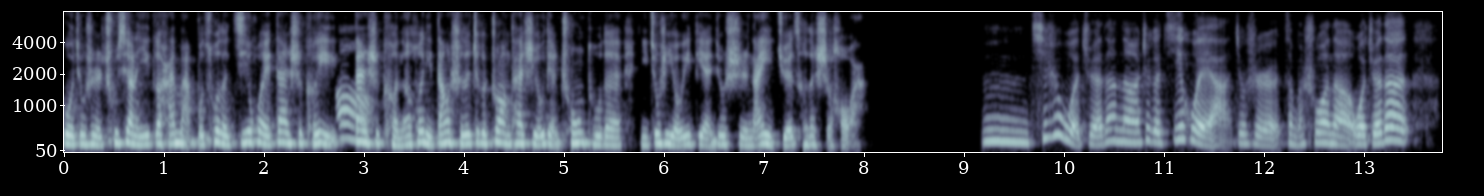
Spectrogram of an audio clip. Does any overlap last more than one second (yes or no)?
no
